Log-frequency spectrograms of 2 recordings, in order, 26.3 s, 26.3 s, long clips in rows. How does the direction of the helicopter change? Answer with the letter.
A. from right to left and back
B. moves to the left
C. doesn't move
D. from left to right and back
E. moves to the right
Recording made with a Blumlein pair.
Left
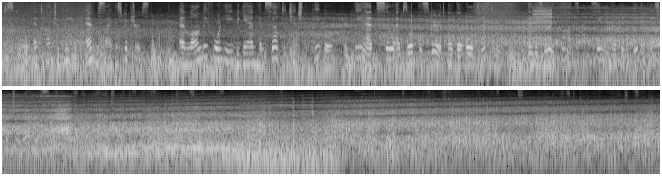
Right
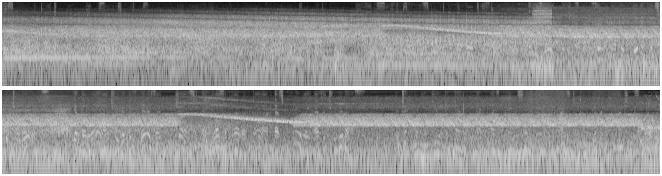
B.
